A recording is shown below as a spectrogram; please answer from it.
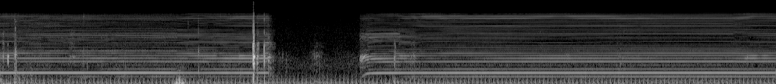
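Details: RCA CMR300 VHS camcorder, recently acquired: steady electric buzz with a high whine, cut off briefly then resuming; tape transport jammed and tape won't eject; owner suspects the belt broke off.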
